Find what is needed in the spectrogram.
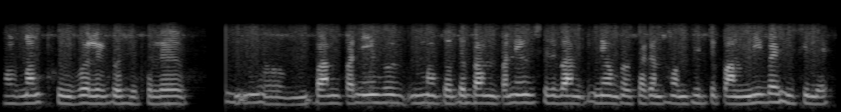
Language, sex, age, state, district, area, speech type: Assamese, female, 60+, Assam, Golaghat, urban, conversation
